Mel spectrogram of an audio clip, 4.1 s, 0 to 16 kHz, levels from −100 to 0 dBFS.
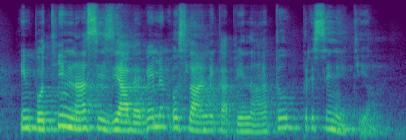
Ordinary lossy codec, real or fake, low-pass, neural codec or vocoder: none; fake; 14.4 kHz; codec, 44.1 kHz, 7.8 kbps, Pupu-Codec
